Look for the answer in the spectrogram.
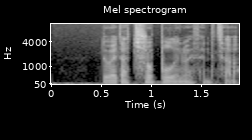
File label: "trwbl", Welsh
